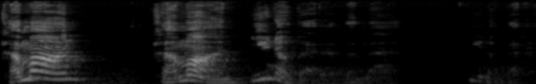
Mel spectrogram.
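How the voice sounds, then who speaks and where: A woman's voice: mid-range voice, sing-song, fast talker, fairly bright tone, a little hiss or hum. A woman hosting her own channel, reading online posts aloud and reacting with emphatic, preachy commentary.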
